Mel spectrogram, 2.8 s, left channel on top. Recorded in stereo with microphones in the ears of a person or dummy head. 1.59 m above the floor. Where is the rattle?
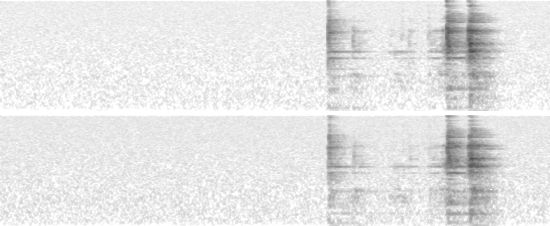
35° left (ahead or behind), 2 m.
